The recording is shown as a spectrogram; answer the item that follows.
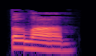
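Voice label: "balaam", British English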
